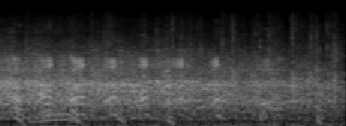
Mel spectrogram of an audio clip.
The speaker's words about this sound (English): don't step on my applause again, young man.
